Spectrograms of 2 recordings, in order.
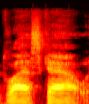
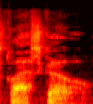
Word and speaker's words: Glasgow: But it's not Glascow, it's Glasgow. Like Moscow, right? Like Moscow.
